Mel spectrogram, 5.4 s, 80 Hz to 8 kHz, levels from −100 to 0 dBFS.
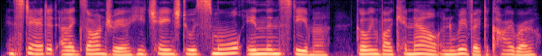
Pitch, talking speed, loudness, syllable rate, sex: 200 Hz, 190 wpm, -15 LUFS, 5.4 syllables/s, female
